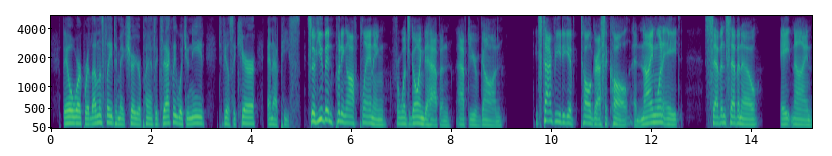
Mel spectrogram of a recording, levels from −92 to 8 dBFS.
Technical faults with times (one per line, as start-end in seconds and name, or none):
0.00-15.22 aliasing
